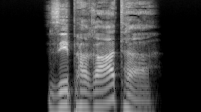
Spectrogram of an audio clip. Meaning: inflection of separat: 1. strong/mixed nominative masculine singular 2. strong genitive/dative feminine singular 3. strong genitive plural
- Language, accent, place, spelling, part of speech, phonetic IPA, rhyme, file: German, Germany, Berlin, separater, adjective, [zepaˈʁaːtɐ], -aːtɐ, De-separater.ogg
